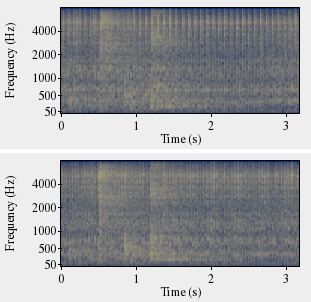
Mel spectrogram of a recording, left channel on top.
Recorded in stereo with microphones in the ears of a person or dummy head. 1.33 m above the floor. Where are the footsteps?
60° right (ahead or behind), 2.5 m; by 1.4 s 55° right (ahead or behind), 2.5 m.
